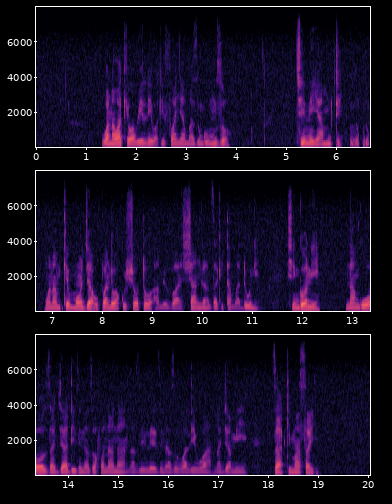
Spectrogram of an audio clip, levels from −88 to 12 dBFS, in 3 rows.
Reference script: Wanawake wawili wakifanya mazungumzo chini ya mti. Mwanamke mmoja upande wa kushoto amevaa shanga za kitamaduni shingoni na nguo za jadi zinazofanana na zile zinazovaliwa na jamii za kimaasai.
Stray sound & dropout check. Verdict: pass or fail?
fail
